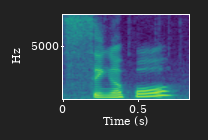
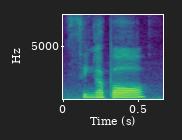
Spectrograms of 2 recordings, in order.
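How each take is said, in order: First: One syllable is clearly stressed over the others. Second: All syllables get even stress, in a flat tone. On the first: This is how British speakers say it. "the British way of pronouncing is Singapore" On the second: This is how locals in Singapore say it. "Singaporeans will pronounce as Singapore"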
